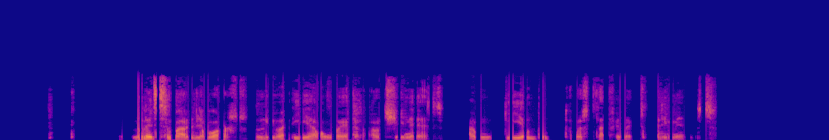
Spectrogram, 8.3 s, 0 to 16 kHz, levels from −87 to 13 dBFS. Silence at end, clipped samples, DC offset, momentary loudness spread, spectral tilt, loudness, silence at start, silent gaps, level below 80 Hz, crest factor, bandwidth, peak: 1.15 s; under 0.1%; under 0.1%; 16 LU; -4 dB/octave; -29 LUFS; 1.35 s; 2.48-2.55 s, 4.44-4.69 s, 4.92-5.04 s, 5.58-5.64 s, 6.04-6.08 s, 6.33-6.40 s, 6.49-6.57 s, 6.86-6.90 s; -60 dBFS; 24 dB; 7.8 kHz; -6 dBFS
